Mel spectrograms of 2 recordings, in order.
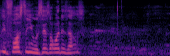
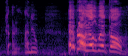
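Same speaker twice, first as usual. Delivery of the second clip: ordinary talk, nothing marked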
